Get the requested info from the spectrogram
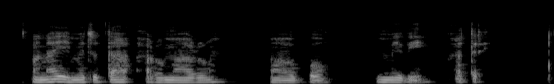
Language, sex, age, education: Igbo, male, 15-29, tertiary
